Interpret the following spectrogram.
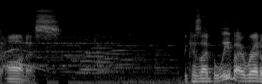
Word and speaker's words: Honus: in baseball time and supposedly it rhymes with honest, but it was a fictional book so I It's Honest Wagner.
